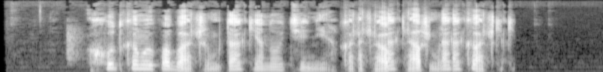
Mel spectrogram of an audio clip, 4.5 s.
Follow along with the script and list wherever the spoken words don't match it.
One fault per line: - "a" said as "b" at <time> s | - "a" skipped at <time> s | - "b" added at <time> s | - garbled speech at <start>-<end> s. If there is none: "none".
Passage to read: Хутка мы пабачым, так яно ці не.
- garbled speech at 2.5-3.9 s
